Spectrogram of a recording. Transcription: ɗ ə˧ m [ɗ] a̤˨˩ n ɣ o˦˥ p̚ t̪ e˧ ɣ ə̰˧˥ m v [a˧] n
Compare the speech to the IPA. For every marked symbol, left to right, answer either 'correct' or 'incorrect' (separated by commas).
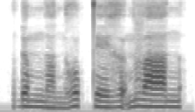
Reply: incorrect, correct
